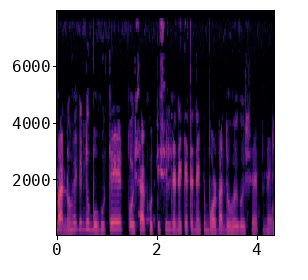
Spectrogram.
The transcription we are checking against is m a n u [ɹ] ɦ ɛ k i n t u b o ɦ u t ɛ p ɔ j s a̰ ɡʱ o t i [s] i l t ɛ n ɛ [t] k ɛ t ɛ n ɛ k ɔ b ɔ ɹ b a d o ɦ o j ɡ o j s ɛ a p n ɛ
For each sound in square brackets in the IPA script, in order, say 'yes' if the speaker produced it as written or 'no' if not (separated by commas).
no, yes, yes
